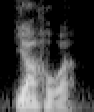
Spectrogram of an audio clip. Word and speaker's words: Yahowah: over whom he scoffs C imp perfect Yahweh yahwah the proper pronunciation of the name of eloah God as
